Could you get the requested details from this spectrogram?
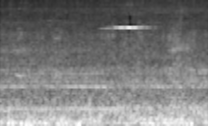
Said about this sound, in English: things are back to normal. There's traffic.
